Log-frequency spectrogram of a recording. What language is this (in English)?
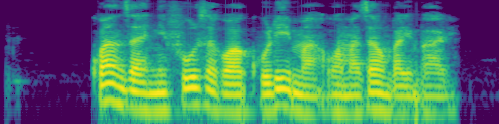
Swahili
